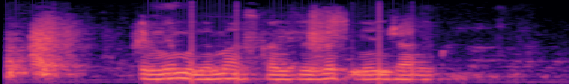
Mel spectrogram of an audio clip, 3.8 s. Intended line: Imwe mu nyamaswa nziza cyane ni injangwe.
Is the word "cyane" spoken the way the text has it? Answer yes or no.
no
